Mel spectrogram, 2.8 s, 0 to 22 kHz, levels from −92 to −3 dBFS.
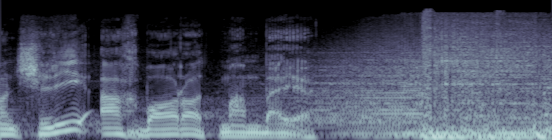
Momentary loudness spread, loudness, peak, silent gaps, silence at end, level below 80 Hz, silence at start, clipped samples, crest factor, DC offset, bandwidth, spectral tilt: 6 LU; -27 LUFS; -12 dBFS; none; 0 s; -34 dBFS; 0 s; under 0.1%; 14 dB; under 0.1%; 16.5 kHz; -5 dB/octave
